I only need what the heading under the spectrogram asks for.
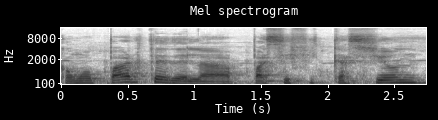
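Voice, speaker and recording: Against noticeable background noise, a man with a medium pitch and ordinary pitch variation speaks at a very slow pace. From Felipe Carrillo Puerto, Quintana Roo, Mexico. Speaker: city chronicler. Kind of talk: interview answer.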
